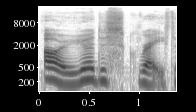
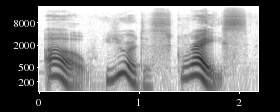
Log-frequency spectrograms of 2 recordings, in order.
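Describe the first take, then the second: First: Slow British accent demo; British accent, lightly done; touch of British. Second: Slow, loud British disdain; slow posh British scoff; British accent. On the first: Shown as a demonstration. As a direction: show the British touch slowly. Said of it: "a little touch of British". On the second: Acted. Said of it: "Mikhail is freaking British".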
